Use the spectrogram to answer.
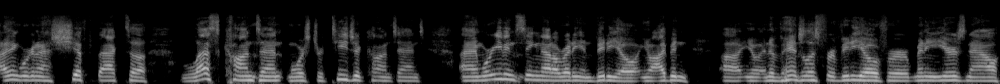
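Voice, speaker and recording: Loud and fairly quick, a man with a high pitch keeps a fairly even intonation in a dry, close sound with no echo. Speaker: digital media evangelist and keynote speaker. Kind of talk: interview. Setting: remote from home. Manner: fast. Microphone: studio podcasting microphone.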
